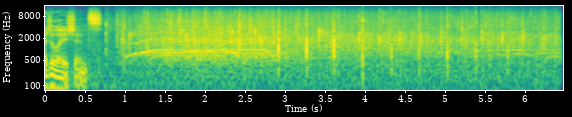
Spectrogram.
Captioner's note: everyone cheers and applauds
